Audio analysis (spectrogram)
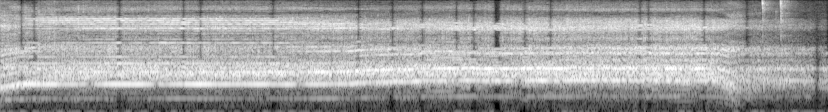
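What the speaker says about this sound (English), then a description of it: "So this is the scream." A sustained scream sound effect plays alone during a mix session, a long steady high-pitched wail that holds for several seconds and then slides down and cuts off.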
